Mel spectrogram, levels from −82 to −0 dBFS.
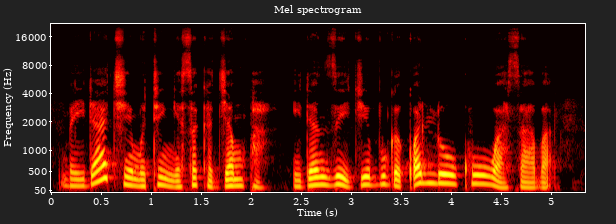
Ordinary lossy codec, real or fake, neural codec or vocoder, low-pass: none; real; none; 19.8 kHz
